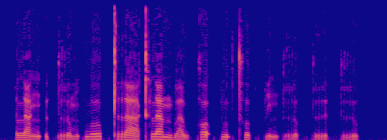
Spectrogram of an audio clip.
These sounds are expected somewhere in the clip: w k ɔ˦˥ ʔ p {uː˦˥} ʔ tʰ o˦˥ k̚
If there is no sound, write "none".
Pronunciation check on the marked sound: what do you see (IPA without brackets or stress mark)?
u˦˥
